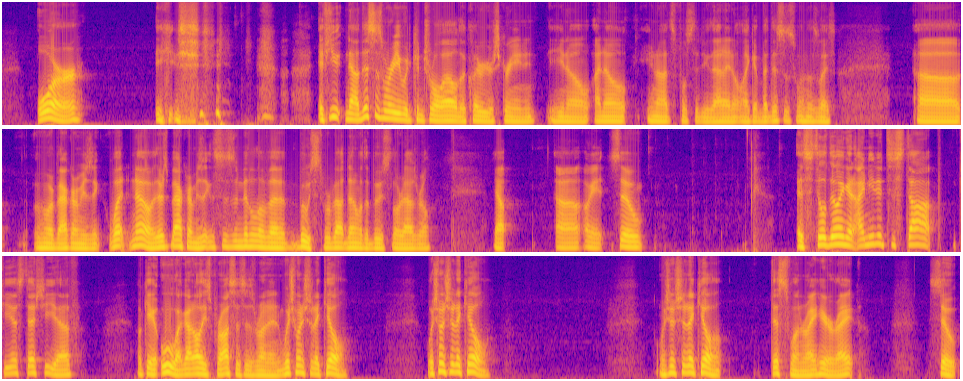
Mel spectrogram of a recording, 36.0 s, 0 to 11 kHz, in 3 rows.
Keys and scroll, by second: 0.0-2.9 typing, 2.9 ctrl+l, 3.7 ctrl+l, 4.5 BackSpace, 4.9 ctrl+l, 5.4 ctrl+BackSpace, 5.8 ctrl+l, 6.1 ctrl+l, 6.2 ctrl+l, 6.4 ctrl+l, 6.6 ctrl+l, 7.8 ctrl+l, 8.3 ctrl+l, 8.7 ctrl+l, 8.9 ctrl+l, 9.1 ctrl+l, 9.3 ctrl+l, 9.5 ctrl+l, 9.6 ctrl+l, 12.2-19.5 typing, 13.9 ctrl+l, 20.1 ctrl+l, 20.6 ctrl+l, 20.7 ctrl+l, 20.8 ctrl+l, 21.0 ctrl+l, 21.1 ctrl+l, 21.3 ctrl+l, 23.6-24.9 typing, 35.7-35.9 typing.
